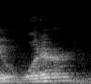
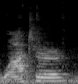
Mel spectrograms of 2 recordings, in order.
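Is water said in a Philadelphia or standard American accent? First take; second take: Philadelphia; standard American. First: It is said in a Philadelphia accent. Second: It is said in a standard American accent. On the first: This is how locals say it. "we don't pronounce like like I I say water" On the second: This is how most others say it. "instead of water"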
